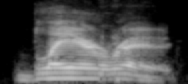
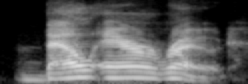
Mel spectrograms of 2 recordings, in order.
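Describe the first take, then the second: First: Squeezed into one syllable, Baltimore local style. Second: Three clear syllables, said the outsider way.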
